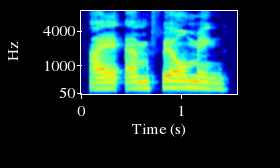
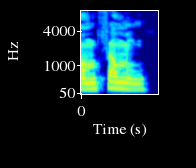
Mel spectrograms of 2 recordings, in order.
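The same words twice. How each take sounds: First: Slow, spaced-out "I am filming"; slow, emphatic. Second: Said in the usual way. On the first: Real, not acted. Vlogger tells someone she can't talk, slowly spelling out "filming". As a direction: separate each word of "I am filming". Repeats slowly to make it clear.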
